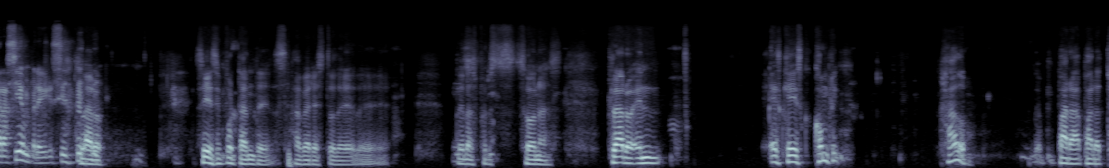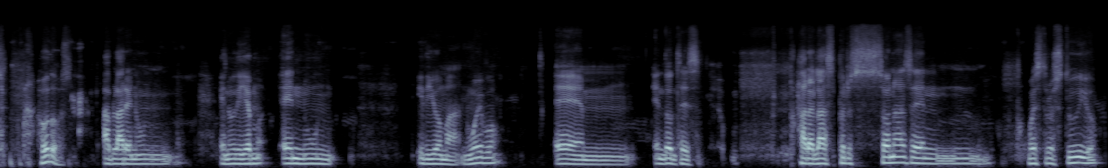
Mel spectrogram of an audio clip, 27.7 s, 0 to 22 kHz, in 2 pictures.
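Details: Adult man with real stuttering speaking Spanish, his second language, learned after moving to Spain at 22; he reports his stuttering was more severe in Spanish while learning it; stuttering.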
